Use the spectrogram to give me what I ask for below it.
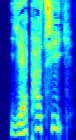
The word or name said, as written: japarti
